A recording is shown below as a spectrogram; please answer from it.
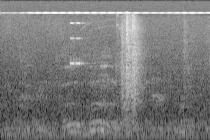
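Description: Near silence: faint room tone, with a short high electronic beep just under a second in and a brief soft click-like hiss just after.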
